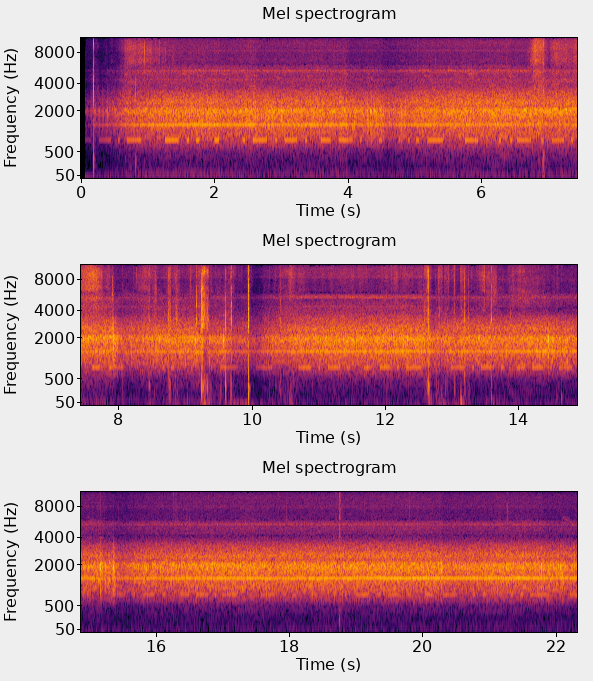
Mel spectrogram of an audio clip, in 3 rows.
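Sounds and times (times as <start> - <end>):
QRP amateur radio CQ call: 0.1 - 22.3.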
